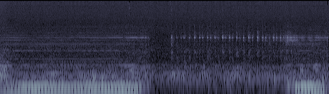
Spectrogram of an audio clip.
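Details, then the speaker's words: New facelifted Porsche Cayenne E-Hybrid creeping steadily on the brakes: low growling rumble then a faint pulsing high whine, a strange regenerative braking grinding noise common to many hybrids. "which means, as with many other hybrids, the regen braking causes a strange grinding sound when you're just shuffling along steadily on the brakes."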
